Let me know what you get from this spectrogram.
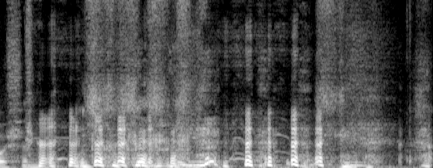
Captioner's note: reckless laugh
